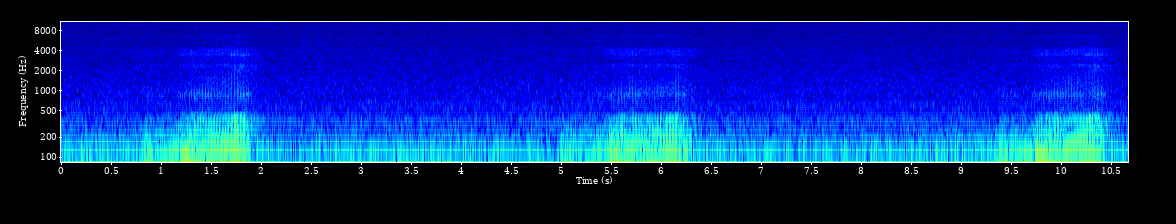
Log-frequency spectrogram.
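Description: Three rattling snores about four to five seconds apart, roughly 13 breaths a minute, with a steady background hum: snoring during sleep.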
